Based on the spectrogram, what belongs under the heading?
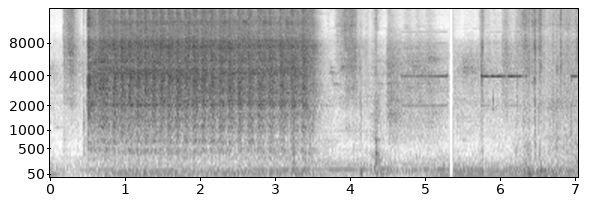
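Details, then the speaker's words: Toyota Corolla Grande 1.8 after battery was replaced for a flat one: steady cranking about three seconds, never catches, with ignition and engine light on; fuel pump suspected, no fuel at the pressure pipe, no power reaching the pump. "जब battery लगाई तो गाड़ी Surf दे रही है start नहीं हो रही है स्विच जो है वह ऑन हो रहा इंजन साइन ऑन हो रहा है।"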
